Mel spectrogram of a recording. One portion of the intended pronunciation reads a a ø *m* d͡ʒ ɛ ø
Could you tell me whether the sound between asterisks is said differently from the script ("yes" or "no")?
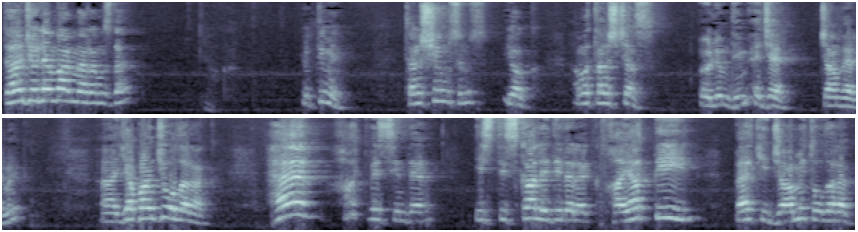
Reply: yes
